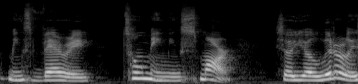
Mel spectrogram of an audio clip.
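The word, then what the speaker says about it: 聪明: Smart is 聪明, 聪明. So the C sound in Chinese is never pronounced like K. It's always a ts sound, as in the Z in pizza. So it's 聪明, 聪明.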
